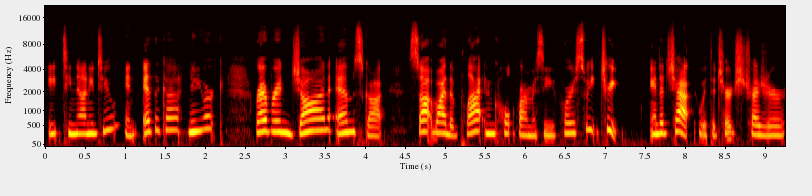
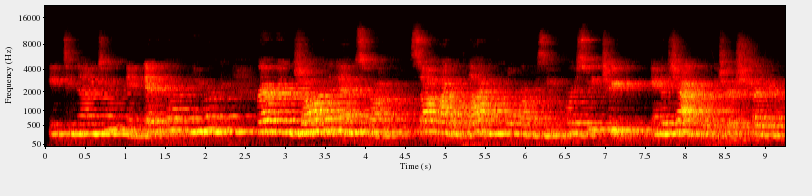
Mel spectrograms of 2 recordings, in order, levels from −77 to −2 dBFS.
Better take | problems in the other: first | off-mic speech; far // room echo; strong; dies away in 2.2 s

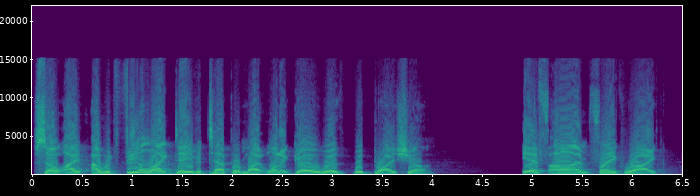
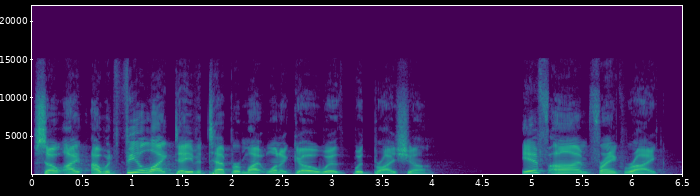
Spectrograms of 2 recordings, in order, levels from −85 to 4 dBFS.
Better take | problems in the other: second | distortion; heavy; 19% of the sound clipped

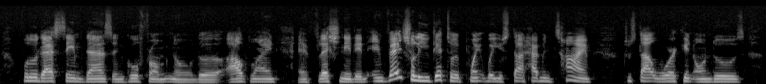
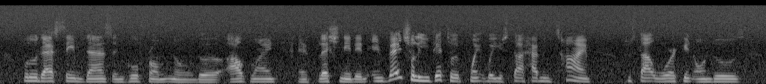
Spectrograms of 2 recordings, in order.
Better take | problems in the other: first | hiss; loud; throughout; 3 dB below the speech; faint in the first

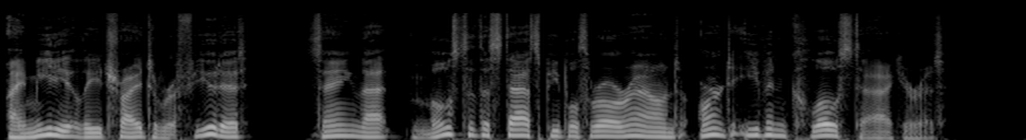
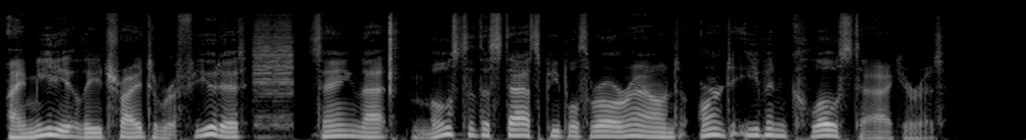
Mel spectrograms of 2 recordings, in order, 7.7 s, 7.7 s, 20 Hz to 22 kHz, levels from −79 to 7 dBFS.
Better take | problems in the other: first | alarm; noticeable; at 2 s; peak 10 dB below the speech // keyboard typing; very faint; at 3 s; peak 7 dB below the speech

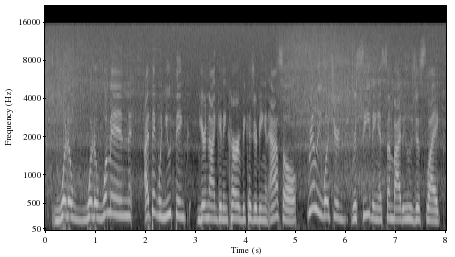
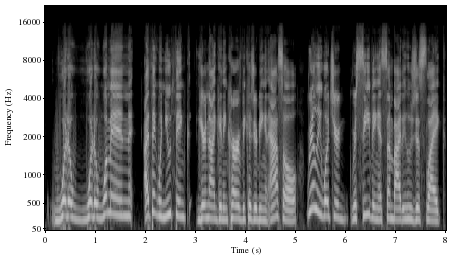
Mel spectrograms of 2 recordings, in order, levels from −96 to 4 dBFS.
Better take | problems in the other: second | hiss; loud; throughout; 4 dB below the speech

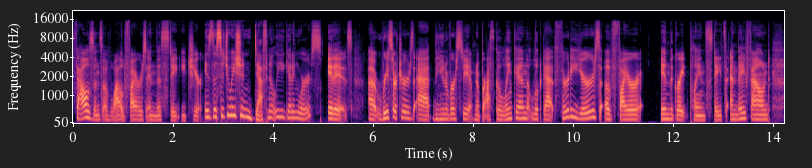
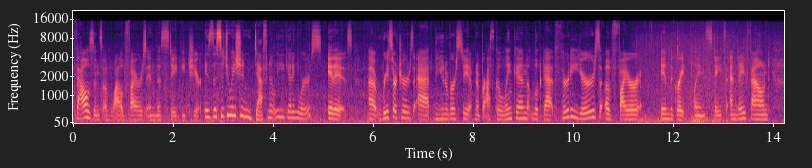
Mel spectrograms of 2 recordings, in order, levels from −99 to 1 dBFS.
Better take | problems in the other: first | rain or running water; noticeable; throughout; 15 dB below the speech

